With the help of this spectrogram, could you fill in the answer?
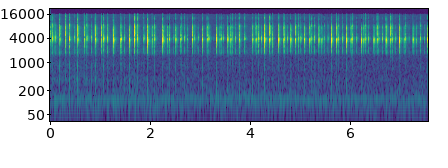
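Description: A small, round, clear pink plastic blush compact, open with its hinged lid up, is tapped and rattled with long nails. Dozens of quick, dry, bright clicks arrive in a steady, uneven patter centered around 3.8 kHz, each dying away almost instantly. A faint low hum sits underneath.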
